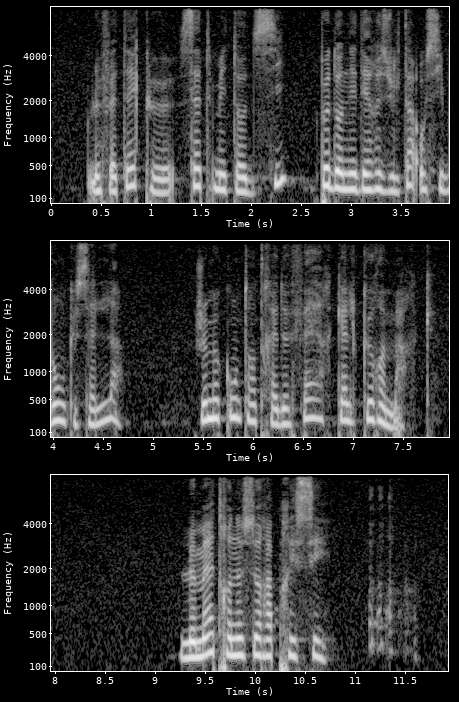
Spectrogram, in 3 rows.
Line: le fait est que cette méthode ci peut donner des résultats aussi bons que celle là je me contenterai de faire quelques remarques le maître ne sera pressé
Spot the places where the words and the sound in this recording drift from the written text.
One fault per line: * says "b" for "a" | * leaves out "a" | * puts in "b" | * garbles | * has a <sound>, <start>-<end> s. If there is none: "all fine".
* has a laugh, 11.1-11.7 s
